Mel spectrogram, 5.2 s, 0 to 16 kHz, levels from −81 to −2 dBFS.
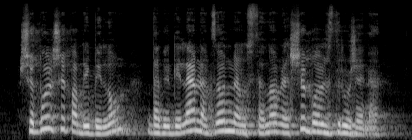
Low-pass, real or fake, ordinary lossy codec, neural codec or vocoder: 14.4 kHz; fake; none; codec, 44.1 kHz, 3.4 kbps, Pupu-Codec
